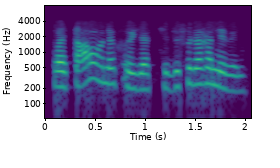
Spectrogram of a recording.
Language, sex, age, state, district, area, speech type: Bengali, female, 30-45, West Bengal, Dakshin Dinajpur, urban, conversation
